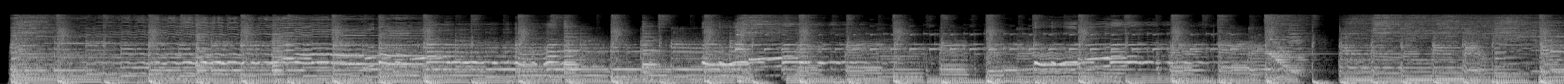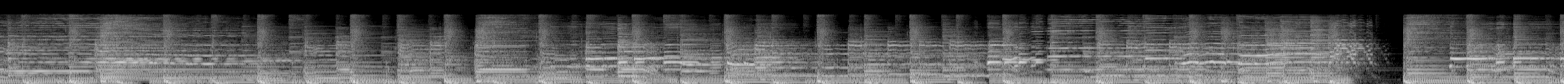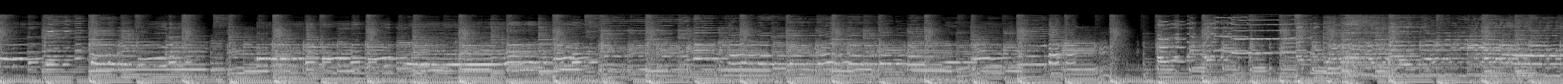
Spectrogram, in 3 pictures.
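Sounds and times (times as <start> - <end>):
blues music: 0.0 - 46.9.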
